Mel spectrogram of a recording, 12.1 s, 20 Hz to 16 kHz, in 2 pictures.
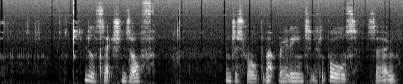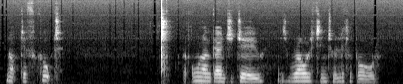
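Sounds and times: woman speaking: 1.2 - 2.4, 3.4 - 7.0, 8.8 - 11.8.

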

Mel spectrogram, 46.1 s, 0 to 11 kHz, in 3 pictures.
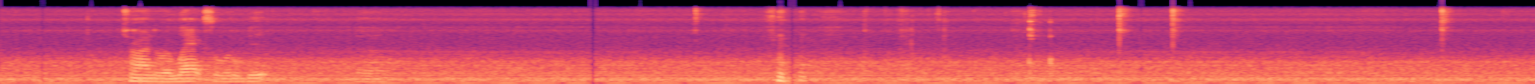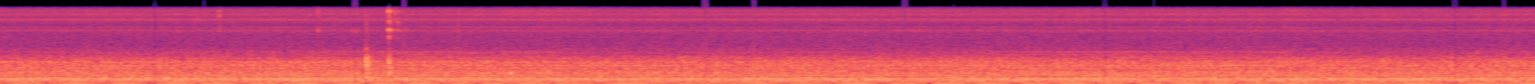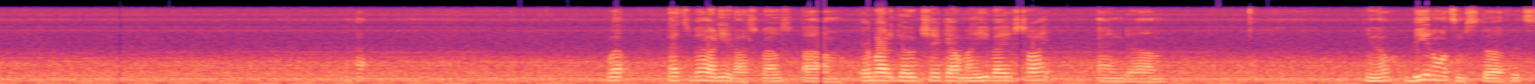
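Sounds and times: room hum and hiss: 0.0 - 46.0.

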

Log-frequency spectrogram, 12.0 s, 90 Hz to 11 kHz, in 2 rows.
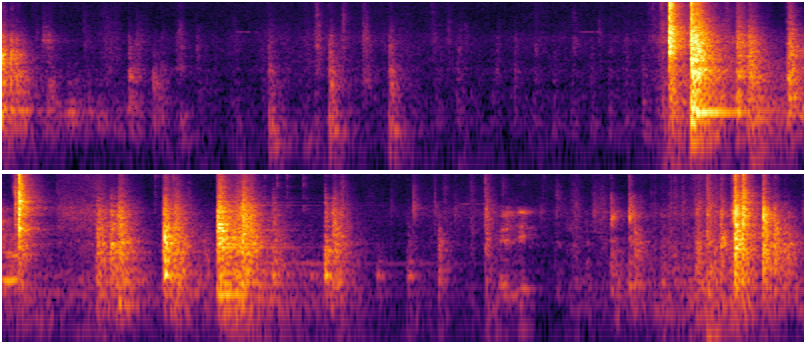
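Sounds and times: foosball ball and rods knocking: 0.0 - 0.8, 4.9 - 9.3.

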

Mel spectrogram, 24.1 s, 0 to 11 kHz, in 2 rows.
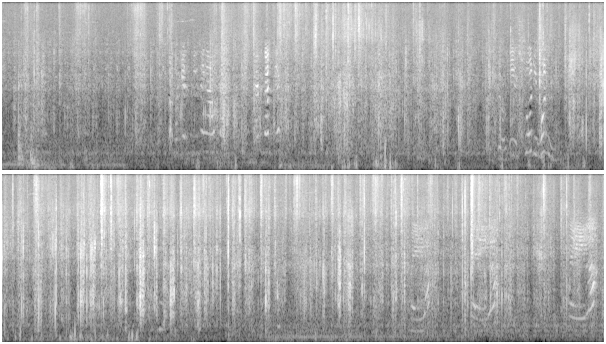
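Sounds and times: horse hooves clopping: 0.0 - 24.0
person's voice: 23.4 - 24.0.

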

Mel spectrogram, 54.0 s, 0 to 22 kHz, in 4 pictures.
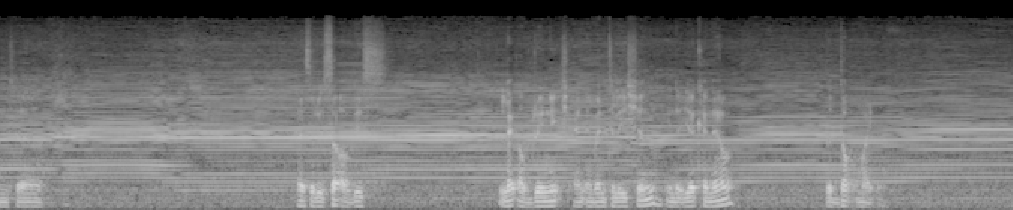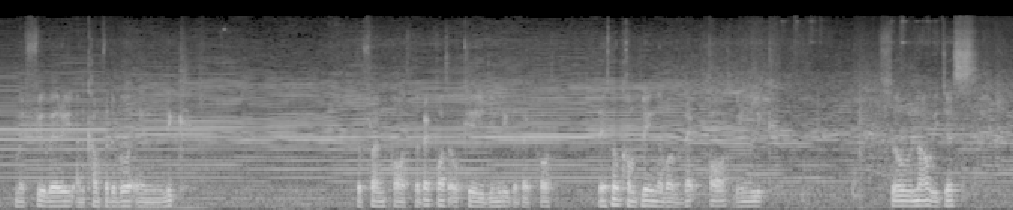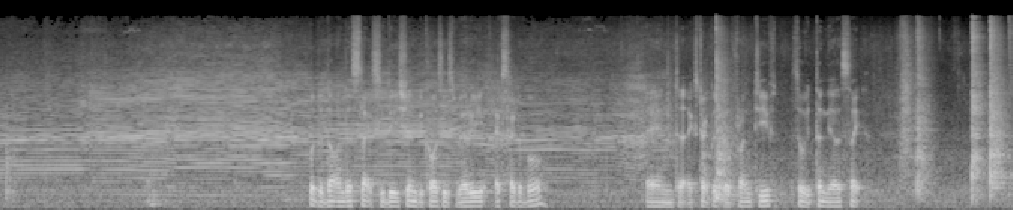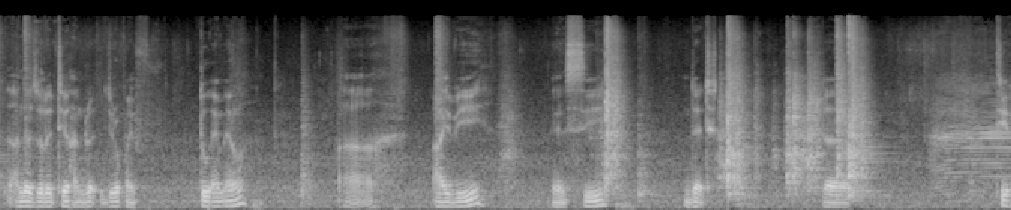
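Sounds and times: small motor buzzing hum: 0.0 - 36.0, 52.1 - 54.0.

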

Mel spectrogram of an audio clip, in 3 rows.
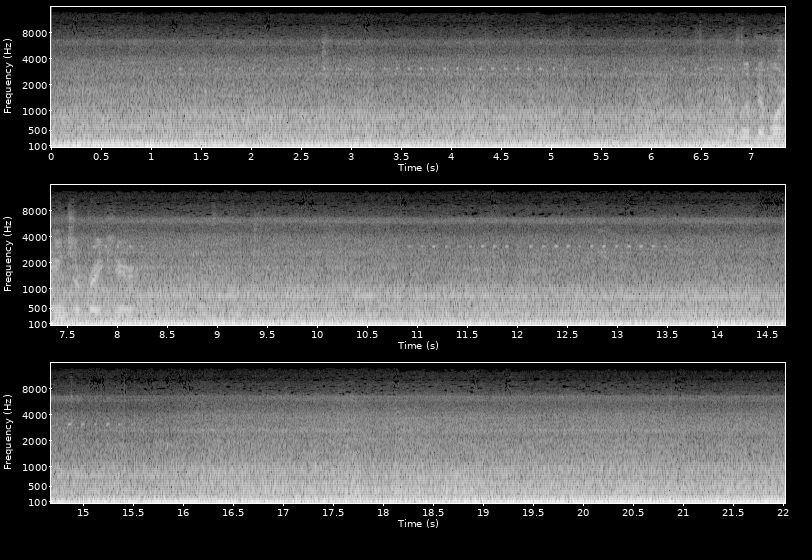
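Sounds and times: road noise inside cab: 0.0 - 22.0
truck diesel engine drone: 0.0 - 22.0.

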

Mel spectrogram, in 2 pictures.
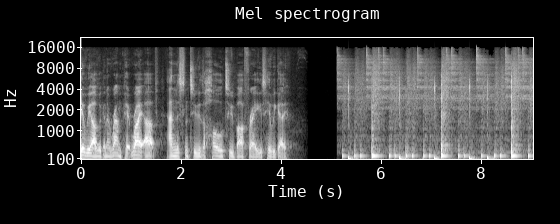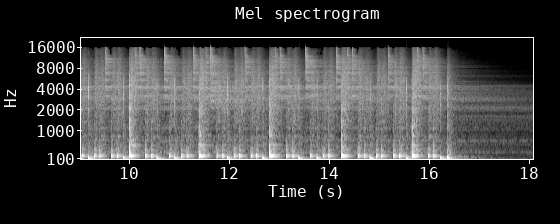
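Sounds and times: drum kit playing triplet groove: 5.1 - 16.9.

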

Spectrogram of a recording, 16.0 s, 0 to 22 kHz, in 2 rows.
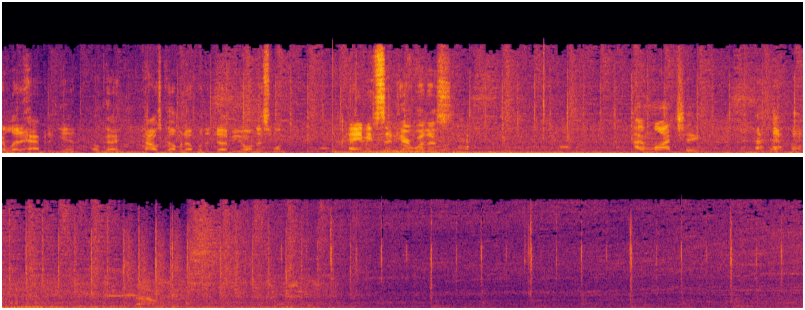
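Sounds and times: wind rumble on microphone: 0.0 - 11.3
woman laughing: 7.3 - 8.4.

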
